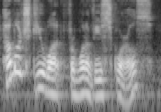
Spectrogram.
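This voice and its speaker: A man's voice: mid-range voice, huge pitch swings, normal speed, dark tone, slightly rough, pitched above the performer's own voice, exaggerated voice. A man doing a pompous rich father. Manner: self-important, blunt. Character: pompous wealthy father flashing his money.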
